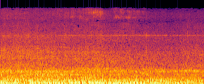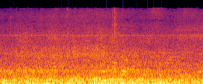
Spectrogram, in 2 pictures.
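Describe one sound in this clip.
A motorcycle engine passes by.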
